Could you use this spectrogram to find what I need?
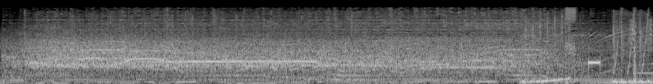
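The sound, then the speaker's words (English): Crowd hubbub fills Woody's Pub in Coquitlam, a loud, continuous din of mingled voices and bar noise, with a brief clatter near the end. “We are on location at Woody's Pub out in Coquitlam, and we want to thank all the staff here at Woody's for making us feel at home and having us out here.”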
